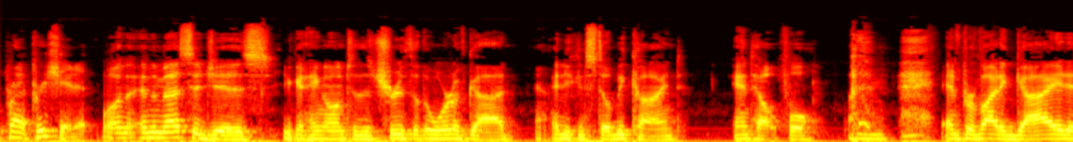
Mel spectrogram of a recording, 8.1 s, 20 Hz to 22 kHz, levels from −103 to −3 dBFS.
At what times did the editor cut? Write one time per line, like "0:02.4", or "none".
0:02.1

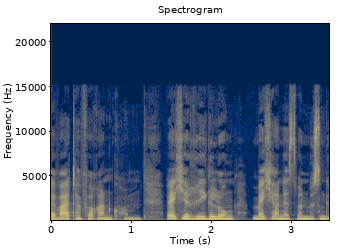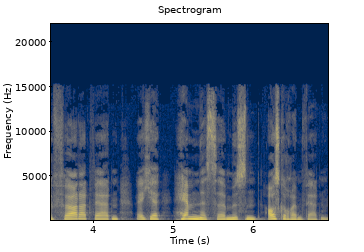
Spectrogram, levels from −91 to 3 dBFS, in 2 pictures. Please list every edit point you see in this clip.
none

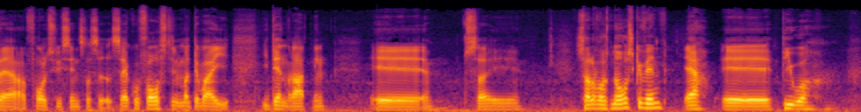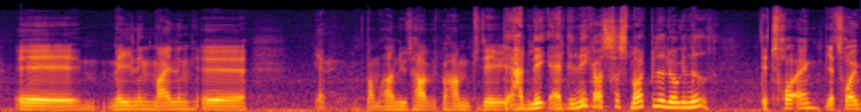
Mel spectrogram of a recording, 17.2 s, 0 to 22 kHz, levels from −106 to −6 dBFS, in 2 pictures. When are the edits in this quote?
none

